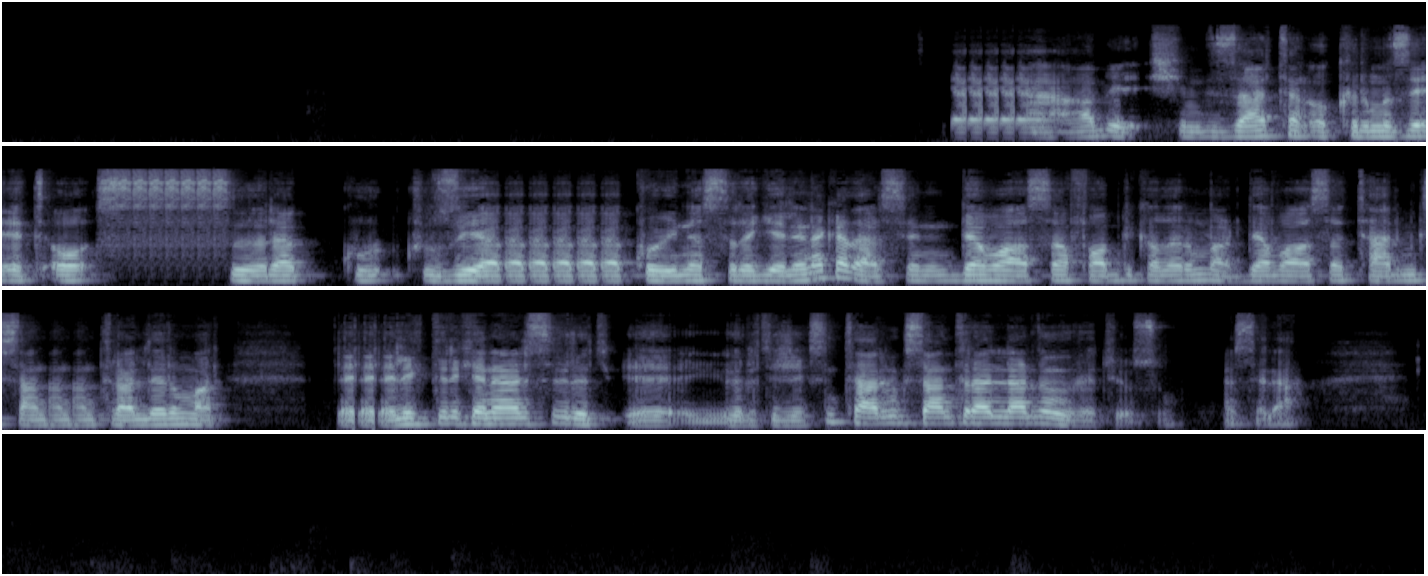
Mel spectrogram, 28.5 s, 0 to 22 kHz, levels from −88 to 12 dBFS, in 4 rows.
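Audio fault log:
4.81–5.13, 7.77–8.25, 9.63–10.23, 14.47–14.71 and 15.99–16.19 s, repeated frames: a short stretch of compressed audio is decoded again and again, so the sound stutters in loops of 80 ms (first two), 120 ms (next two) and 100 ms (last), replayed 4, 6, 5, 2 and 2 times. On a spectrogram this appears as identical tiles in a row, and on the waveform as copied segments. Together they add about 1.8 s.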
